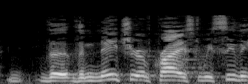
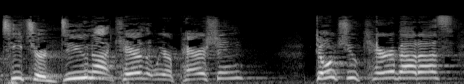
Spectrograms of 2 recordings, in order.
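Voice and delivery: higher and louder, desperate accusing plea; frantic rebuke; 9 semitones higher, 7 dB louder than usual. Acted. Disciples in the sinking boat rebuke Jesus, loud and desperate. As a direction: scold the sleeping teacher in panic. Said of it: "their words here are significantly a rebuke".

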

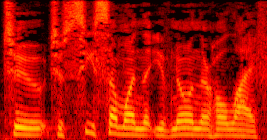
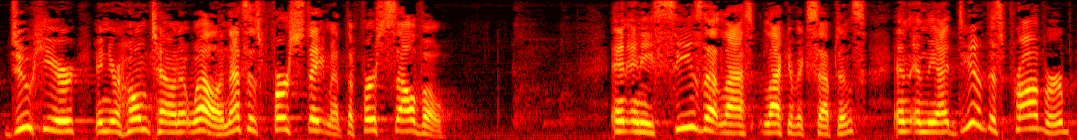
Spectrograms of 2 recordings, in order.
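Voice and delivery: loud, driving preacher voice; raised pulpit delivery, pressing each line; fervent preaching; 7 semitones higher, 7 dB louder than usual. Acted. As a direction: preach it out to the whole room. Preaching the text at full force.

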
